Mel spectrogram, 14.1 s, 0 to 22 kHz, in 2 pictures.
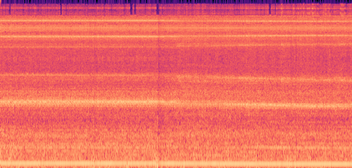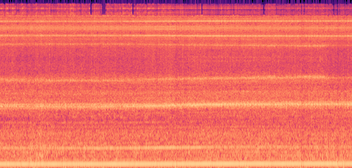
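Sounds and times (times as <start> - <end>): motorcycle engine rumbling: 0.0 - 14.0.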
